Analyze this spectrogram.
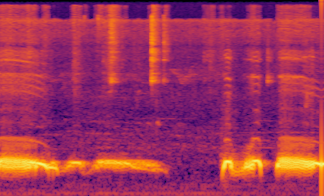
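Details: Spotted dove cooing for training new wild-caught birds. A long, smooth, level coo fades out, and after a pause come two quick rising notes and the start of another coo.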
